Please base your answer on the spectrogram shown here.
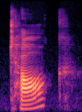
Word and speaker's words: talk: กว่า have ต่อ มา Talk Talk ก็ ไม่ ใช้ ตัว L เนาะ ไม่ มี เสียง ถัด ไป Walk Walk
